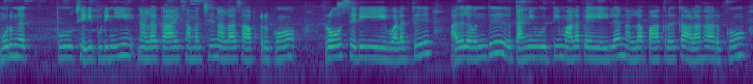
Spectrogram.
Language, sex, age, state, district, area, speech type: Tamil, female, 30-45, Tamil Nadu, Madurai, rural, spontaneous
